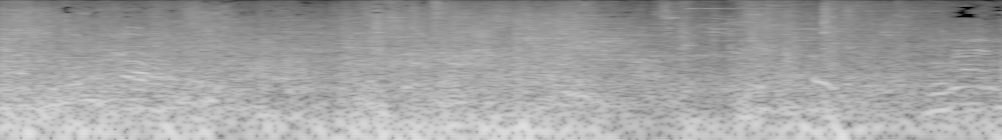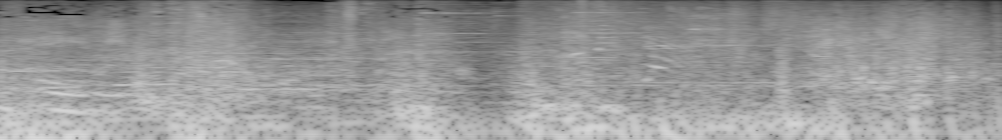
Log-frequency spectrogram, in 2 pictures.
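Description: Spell effects whoosh and crackle in a fast fight.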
